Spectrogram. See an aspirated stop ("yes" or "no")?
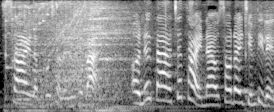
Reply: yes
